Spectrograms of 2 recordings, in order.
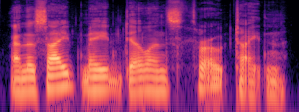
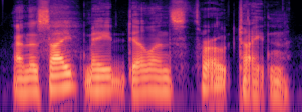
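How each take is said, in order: The two takes are said the same way.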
